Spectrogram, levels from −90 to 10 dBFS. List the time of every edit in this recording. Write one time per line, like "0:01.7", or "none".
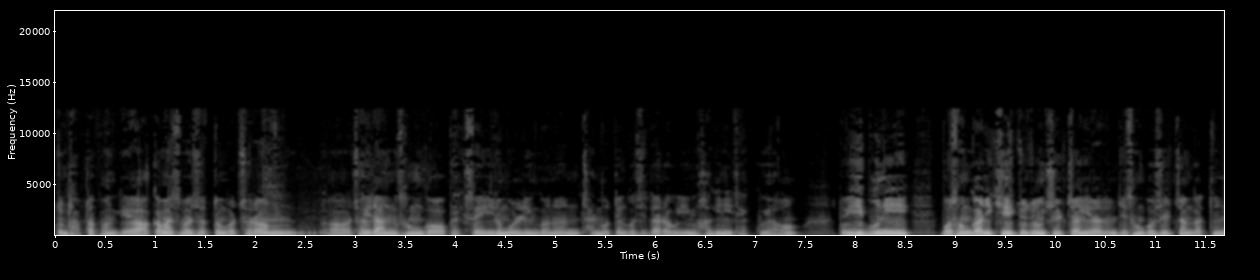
none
